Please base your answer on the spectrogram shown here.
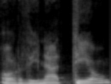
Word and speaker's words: ordinatio: llamado ordenación, en latín ordinatio, que solemos pronunciar esa pronunciación italiana del latín muchas veces convirtiendo la T en C, ¿no?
